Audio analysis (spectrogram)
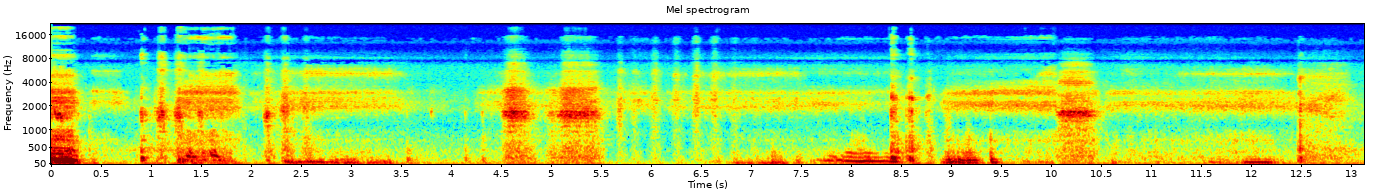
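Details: Messi the puma asleep and snoring heartily: a series of low, rough, wheezy breaths, each drawn-out rasp separated by quieter pauses, irregular over about thirteen seconds, with faint room noise between breaths.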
